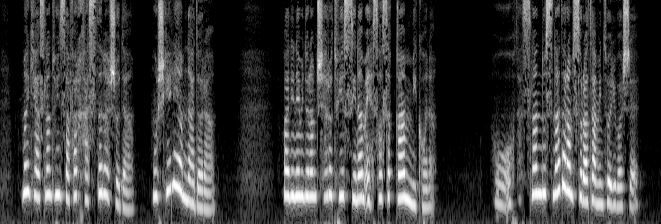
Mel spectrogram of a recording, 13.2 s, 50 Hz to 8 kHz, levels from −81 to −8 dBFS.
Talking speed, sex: 120 wpm, female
